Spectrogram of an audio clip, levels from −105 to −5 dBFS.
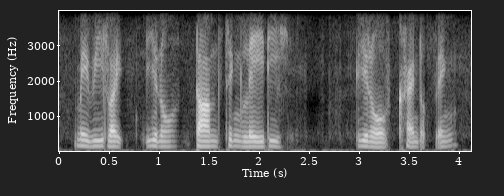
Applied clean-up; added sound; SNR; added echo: neural separator model SepFormer WHAM!.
